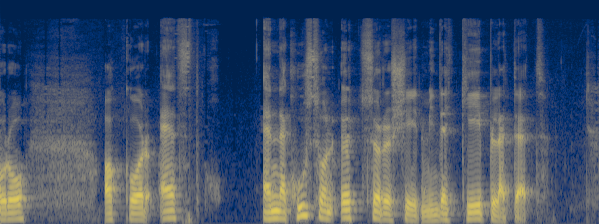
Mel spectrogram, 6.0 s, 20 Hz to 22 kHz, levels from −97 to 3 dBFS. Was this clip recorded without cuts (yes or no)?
no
